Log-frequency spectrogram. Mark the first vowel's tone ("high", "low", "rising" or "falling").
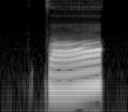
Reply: rising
